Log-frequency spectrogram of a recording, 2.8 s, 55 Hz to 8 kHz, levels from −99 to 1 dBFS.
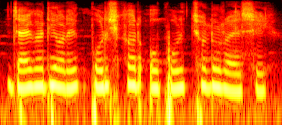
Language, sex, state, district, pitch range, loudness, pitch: Bengali, female, West Bengal, Cooch Behar, 240-260 Hz, -15 LUFS, 250 Hz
